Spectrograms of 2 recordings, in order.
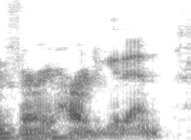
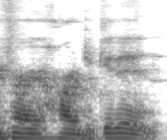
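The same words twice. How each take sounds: First: Low, soft, trailing emphasis; quiet. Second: Said in the usual way. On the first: Real, not acted. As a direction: drop the voice right down. Repeats phrase, drops low.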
